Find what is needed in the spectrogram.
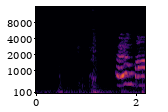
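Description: A woman's high, drawn-out vocal call about one and a half seconds in, a held note running into a second, falling one, after a few light knocks.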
